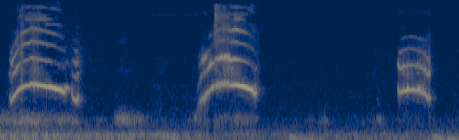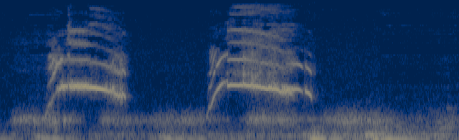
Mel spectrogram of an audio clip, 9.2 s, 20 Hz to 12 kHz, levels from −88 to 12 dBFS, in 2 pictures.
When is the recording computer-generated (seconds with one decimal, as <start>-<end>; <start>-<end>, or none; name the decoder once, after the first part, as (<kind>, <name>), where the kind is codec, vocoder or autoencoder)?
1.5-2.3 (codec, HILCodec); 4.9-5.5; 8.4-9.2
